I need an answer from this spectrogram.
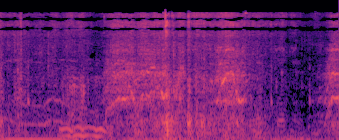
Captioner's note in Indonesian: Tertawa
